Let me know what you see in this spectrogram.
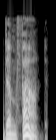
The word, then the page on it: dumbfound: British English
